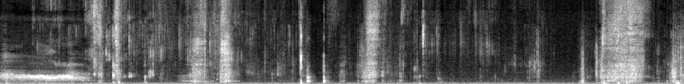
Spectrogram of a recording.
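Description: Close-miked eating sounds: biting into and chewing sauced king crab leg meat, with many short wet crackles and clicks and a louder burst of noise about six seconds in.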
